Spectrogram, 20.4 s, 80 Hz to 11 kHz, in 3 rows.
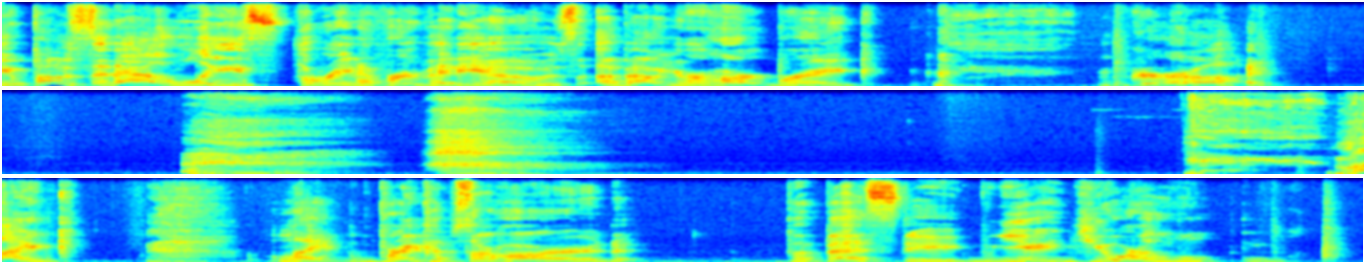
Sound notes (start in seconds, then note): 4.6 laughs; 8.9 sighs; 12.7 laughs; 18.4 laughs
